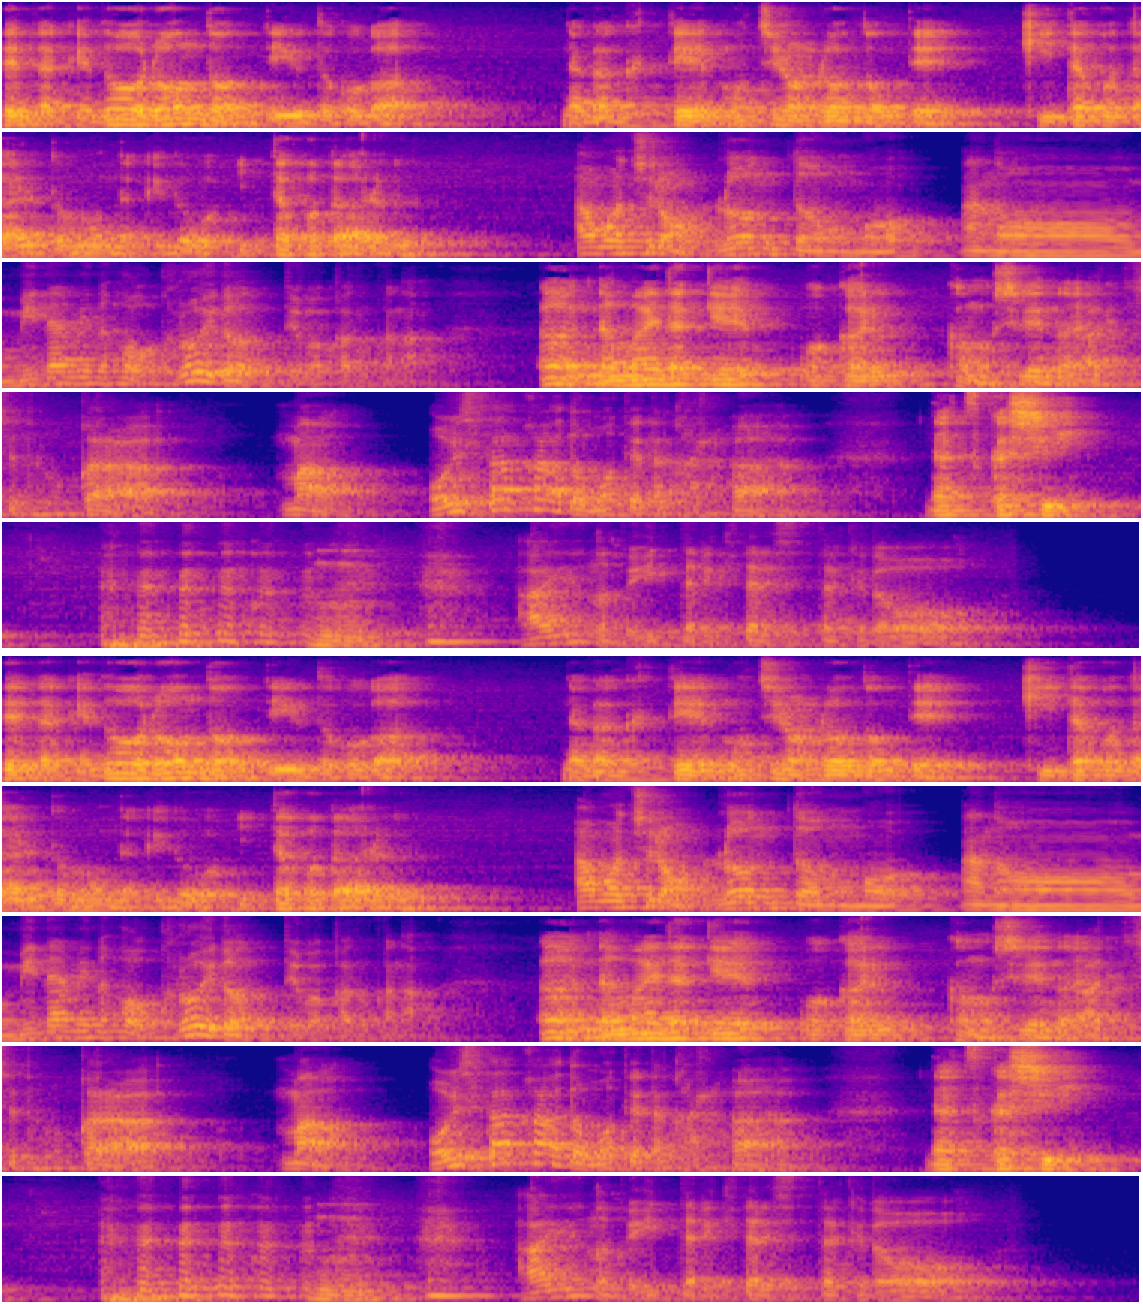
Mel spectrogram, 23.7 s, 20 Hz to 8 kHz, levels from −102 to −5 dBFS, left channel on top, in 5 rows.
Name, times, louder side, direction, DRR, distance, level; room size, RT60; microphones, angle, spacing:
voice 1, 0.0-1.7 2.3-4.0 4.2-6.5 11.7-14.0 18.1-18.7 20.2-20.5, left 1 dB, 15° left, 2 dB, 1.5 m, -24 dB
voice 2, 7.1-11.2 14.0-14.9 15.4-15.7 16.0-17.9 19.4-23.0, right 1 dB, 15° right, 1 dB, 1.4 m, -30 dB
13.5 x 8.5 x 3.4 m, 0.73 s
head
